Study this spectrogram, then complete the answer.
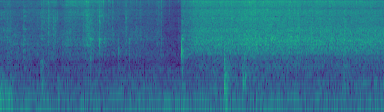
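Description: Beef patties frying in a hot pan, a steady loud sizzle that swells after a few seconds with a couple of small pops, no voices.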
